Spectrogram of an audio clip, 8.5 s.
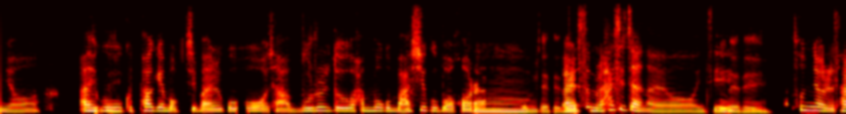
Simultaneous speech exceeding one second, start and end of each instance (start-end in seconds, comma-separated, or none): none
